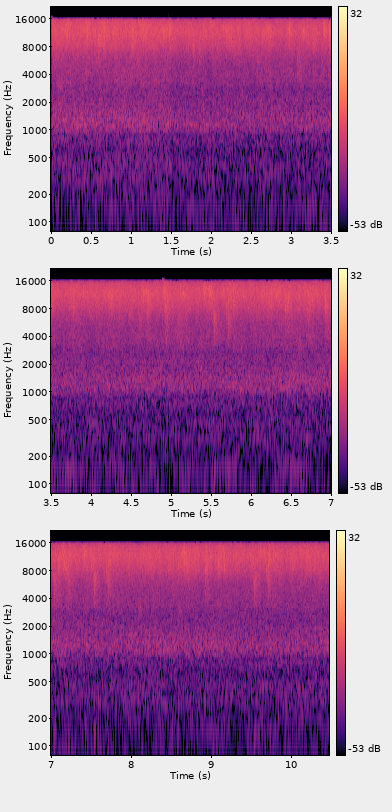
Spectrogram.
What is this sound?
A loop of rain created by layering a shower over itself multiple times.
ambience, layered, loop, Rain, shower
